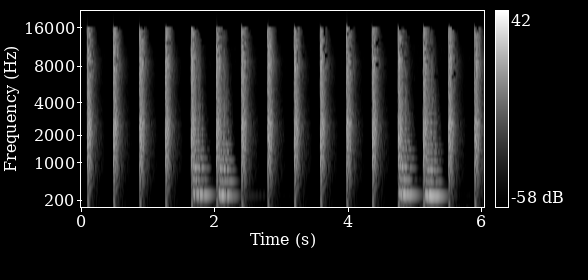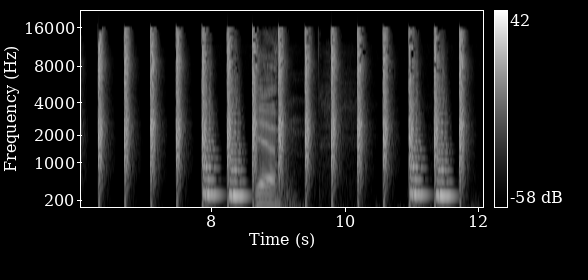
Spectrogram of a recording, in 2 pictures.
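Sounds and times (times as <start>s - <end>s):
drum machine beat: 0.0s - 12.0s.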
